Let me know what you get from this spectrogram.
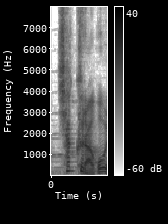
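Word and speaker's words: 尺: 이 자척, 길이척자는 음독밖에 음이 없고 샤크라고 읽습니다.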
